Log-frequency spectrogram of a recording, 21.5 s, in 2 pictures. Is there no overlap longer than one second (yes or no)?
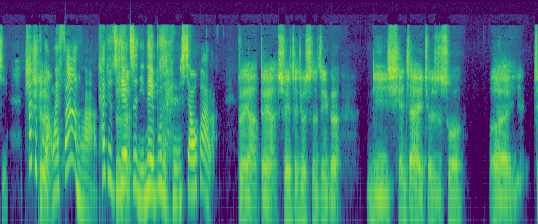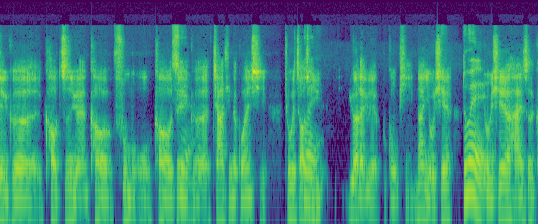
yes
